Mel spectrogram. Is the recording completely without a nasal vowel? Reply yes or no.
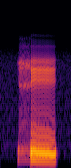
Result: yes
